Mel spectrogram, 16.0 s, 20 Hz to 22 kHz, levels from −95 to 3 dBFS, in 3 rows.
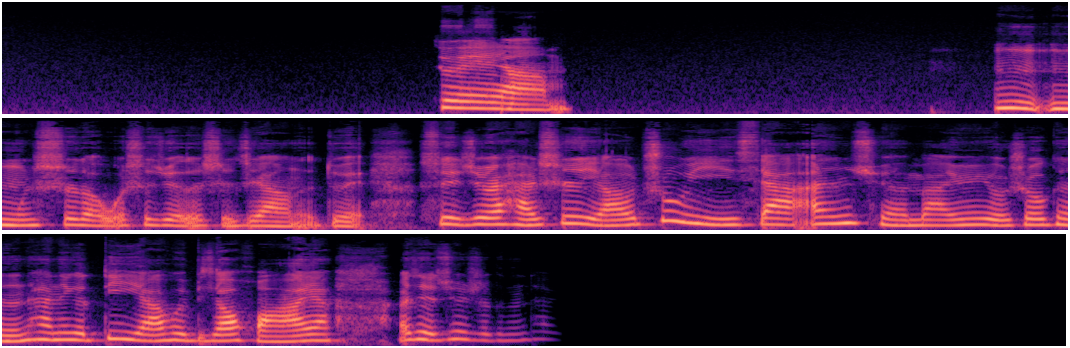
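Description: No technical faults are audible; the speech fades out smoothly.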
